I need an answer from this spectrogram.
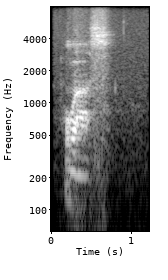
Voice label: "laz", kurpiow

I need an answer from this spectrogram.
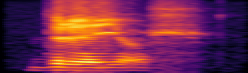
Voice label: "drejarz", kurpiow

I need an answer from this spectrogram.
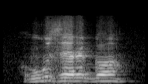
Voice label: "luzrzec", kurpiow

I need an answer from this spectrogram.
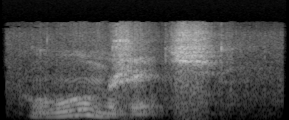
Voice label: "lumrzec", kurpiow

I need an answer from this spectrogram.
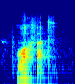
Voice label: "lochwat", kurpiow

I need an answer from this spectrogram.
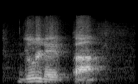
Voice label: "dulepa", kurpiow

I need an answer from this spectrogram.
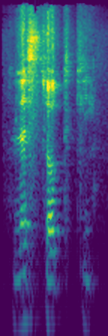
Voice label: "lescotky", kurpiow

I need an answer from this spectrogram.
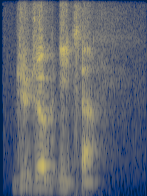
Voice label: "dzudzownica", kurpiow

